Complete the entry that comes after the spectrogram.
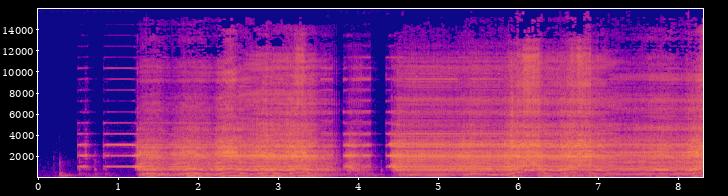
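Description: Serpent 2 (FT007) RC boat's small brushed electric motor and propeller running out of the water, with the water sensor bridged by a wire. After a few clicks about a second in, its whine rises and falls again and again as the throttle is worked, with a short break around four seconds in.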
